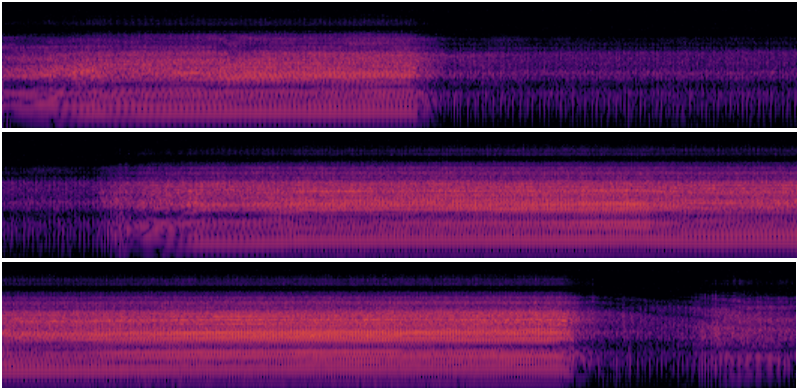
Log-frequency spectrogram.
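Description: A four-stroke model airplane engine running on the ground. It runs up in pitch and cuts out about six seconds in, starts again about twelve seconds in, runs with its pitch shifting up and down, and stops suddenly near the end.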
